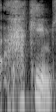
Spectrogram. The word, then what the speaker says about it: Hakeem: Sorry, did I pronounce that correctly? Yes. – Right. – So Hakeem, just to make sure I say it correctly.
